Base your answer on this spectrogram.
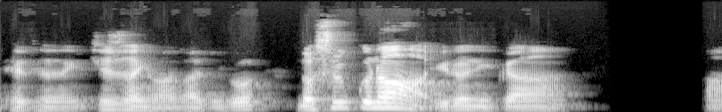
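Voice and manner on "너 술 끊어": high, loud snap at her; sharp scold. Acted. Priest Eli orders Hannah to quit drinking, sharp and loud.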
